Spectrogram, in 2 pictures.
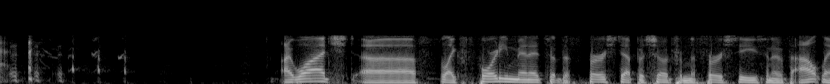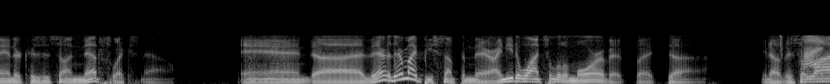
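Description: Throughout, the speech carries Bluetooth CVSD headset codec damage: the one-bit 64 kHz delta modulator cuts everything above 4 kHz, scratches sibilants and lays a granular hiss beneath, unlike smoother wideband codec smearing. Unconcealed Bluetooth headset packet loss leaves an 11.2 ms hard-edged hole from 4.67 to 4.70 s, just before "minutes of the first", and a 7.5 ms hole from 9.42 to 9.45 s, right after "because it's on". Each fits a few lost packets, with abrupt edges rather than smoothed-over concealment.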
